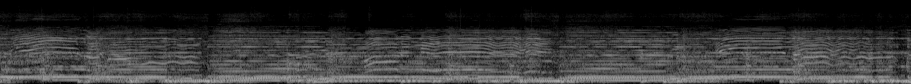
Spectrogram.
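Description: Gospel choir singing with organ accompaniment: held sung notes with wavering vibrato over sustained organ chords.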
